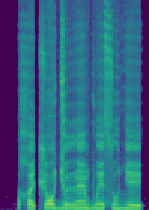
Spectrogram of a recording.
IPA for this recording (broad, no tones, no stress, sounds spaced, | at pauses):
χ ɛ t͡ʃ ɔ ɟ ɵ r ɛ̃ b w e s u ʎ e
